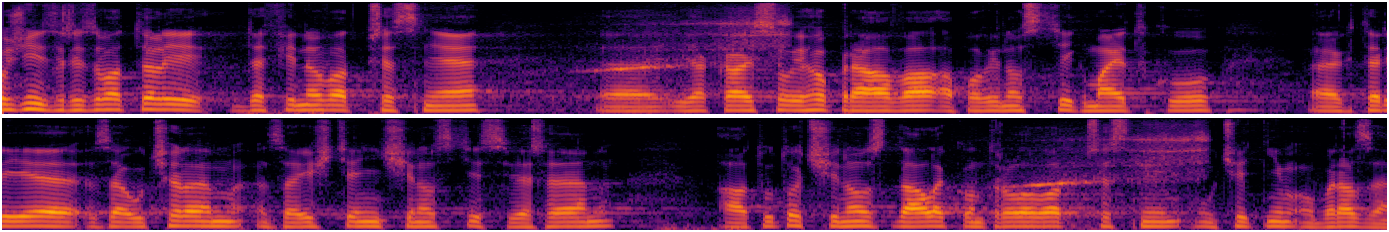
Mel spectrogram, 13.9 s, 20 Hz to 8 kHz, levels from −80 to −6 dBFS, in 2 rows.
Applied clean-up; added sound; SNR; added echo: none; Breathing; 18 dB; none.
